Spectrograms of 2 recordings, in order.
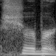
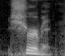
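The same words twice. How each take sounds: First: The second syllable has an R sound. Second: The second syllable has no R sound. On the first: The speaker calls it wrong. "It's not sherbet" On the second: The speaker calls it right. "There's no R. There's no no Bert in sherbet"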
